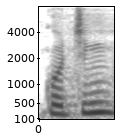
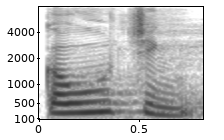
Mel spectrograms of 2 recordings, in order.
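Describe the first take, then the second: First: कोचिंग with a plain long O; कोचिंग with single pure vowel; common pronunciation. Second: कोचिंग with a gliding "uh-oo" vowel; कोचिंग with English O diphthong; improved pronunciation. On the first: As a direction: say कोचिंग as "ko-ching". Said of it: "बोलते हैं ना". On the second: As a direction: say कोचिंग as "kuh-oo-ching". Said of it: "थोड़ा सा और improvement करके". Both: Shown as a demonstration.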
